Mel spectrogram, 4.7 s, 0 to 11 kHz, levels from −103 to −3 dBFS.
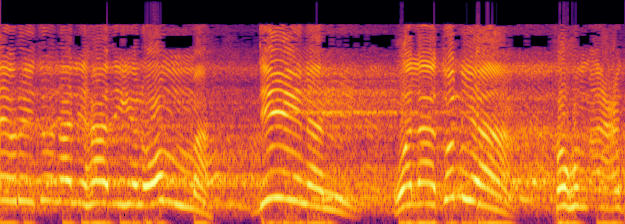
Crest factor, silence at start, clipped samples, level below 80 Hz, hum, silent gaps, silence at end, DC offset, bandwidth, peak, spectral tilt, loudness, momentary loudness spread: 10 dB; 0 s; 0.3%; -40 dBFS; none; none; 0 s; 3%; 8 kHz; 0 dBFS; -3.5 dB/octave; -9 LUFS; 7 LU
